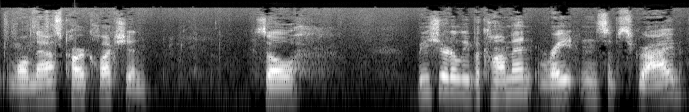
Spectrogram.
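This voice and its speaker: A man casually showing his hobby collection to viewers, rambling and stumbling over his words as he goes. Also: on the high side. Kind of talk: casual show-and-tell vlog.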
